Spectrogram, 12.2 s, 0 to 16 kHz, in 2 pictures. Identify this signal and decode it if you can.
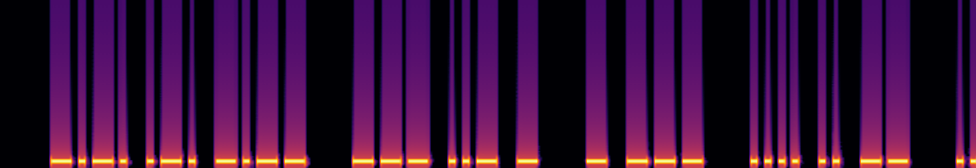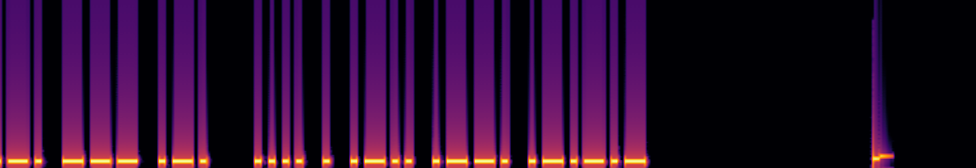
Morse code, heard as a keyed tone, about 28 wpm, 700 Hz. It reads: CRY OUT TO HIM FOR HELP.
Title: Sentences from Top 1000 Words - Review Part 2 - 28wpm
